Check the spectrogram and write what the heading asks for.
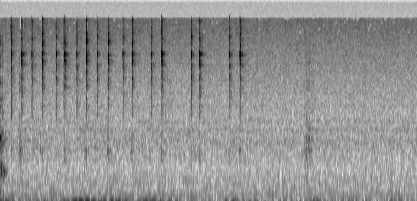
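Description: Rapid clicking of computer keys, about eight clicks a second for roughly two and a half seconds, then stopping, over a faint steady low hum.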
